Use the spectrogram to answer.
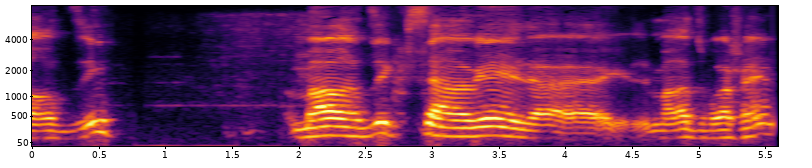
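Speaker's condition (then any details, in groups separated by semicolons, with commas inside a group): Neonatal cerebral palsy; neonatal onset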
